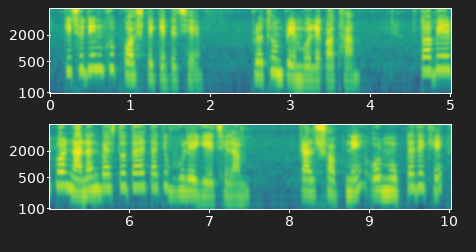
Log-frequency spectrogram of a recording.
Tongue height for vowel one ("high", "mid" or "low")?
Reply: high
